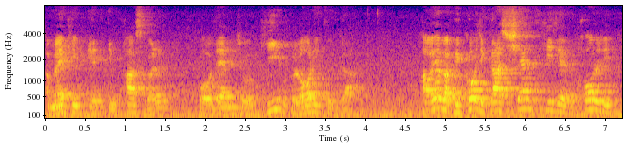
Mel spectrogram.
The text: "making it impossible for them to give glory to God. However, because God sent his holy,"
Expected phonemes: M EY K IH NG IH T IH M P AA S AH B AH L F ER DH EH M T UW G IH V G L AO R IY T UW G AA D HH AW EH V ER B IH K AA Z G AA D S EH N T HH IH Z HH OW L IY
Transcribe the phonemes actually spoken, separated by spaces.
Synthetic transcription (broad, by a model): M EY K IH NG IH T IH M P AA S AH B AH L F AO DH EH M T UW G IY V G L AO R IY T UW G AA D HH AW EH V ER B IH K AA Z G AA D SH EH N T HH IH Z HH OW L IY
